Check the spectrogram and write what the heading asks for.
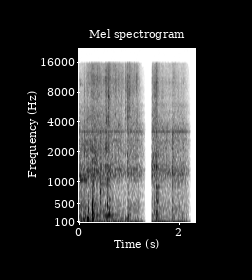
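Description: Faint handling noise of a wax pack being drawn out of a cardboard display box, with a few small clicks, over a steady low hum. The sound cuts out completely twice, briefly.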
